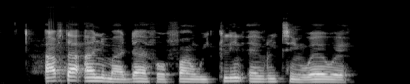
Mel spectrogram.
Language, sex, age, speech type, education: Nigerian Pidgin, male, 15-29, spontaneous, tertiary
